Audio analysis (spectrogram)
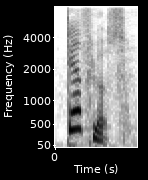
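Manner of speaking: "Der" punched high and loud; correcting stress. Acted. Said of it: "korrigierte Ratte". (korrigierend, "Der" stark betont)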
